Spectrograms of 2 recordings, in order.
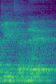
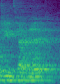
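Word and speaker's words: Gtechniq: been using them or g technique i don't know how you say it some people say g technique some people say g technic it's probably g technic but loads of people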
